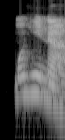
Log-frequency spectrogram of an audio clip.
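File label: "menghina", Malay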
